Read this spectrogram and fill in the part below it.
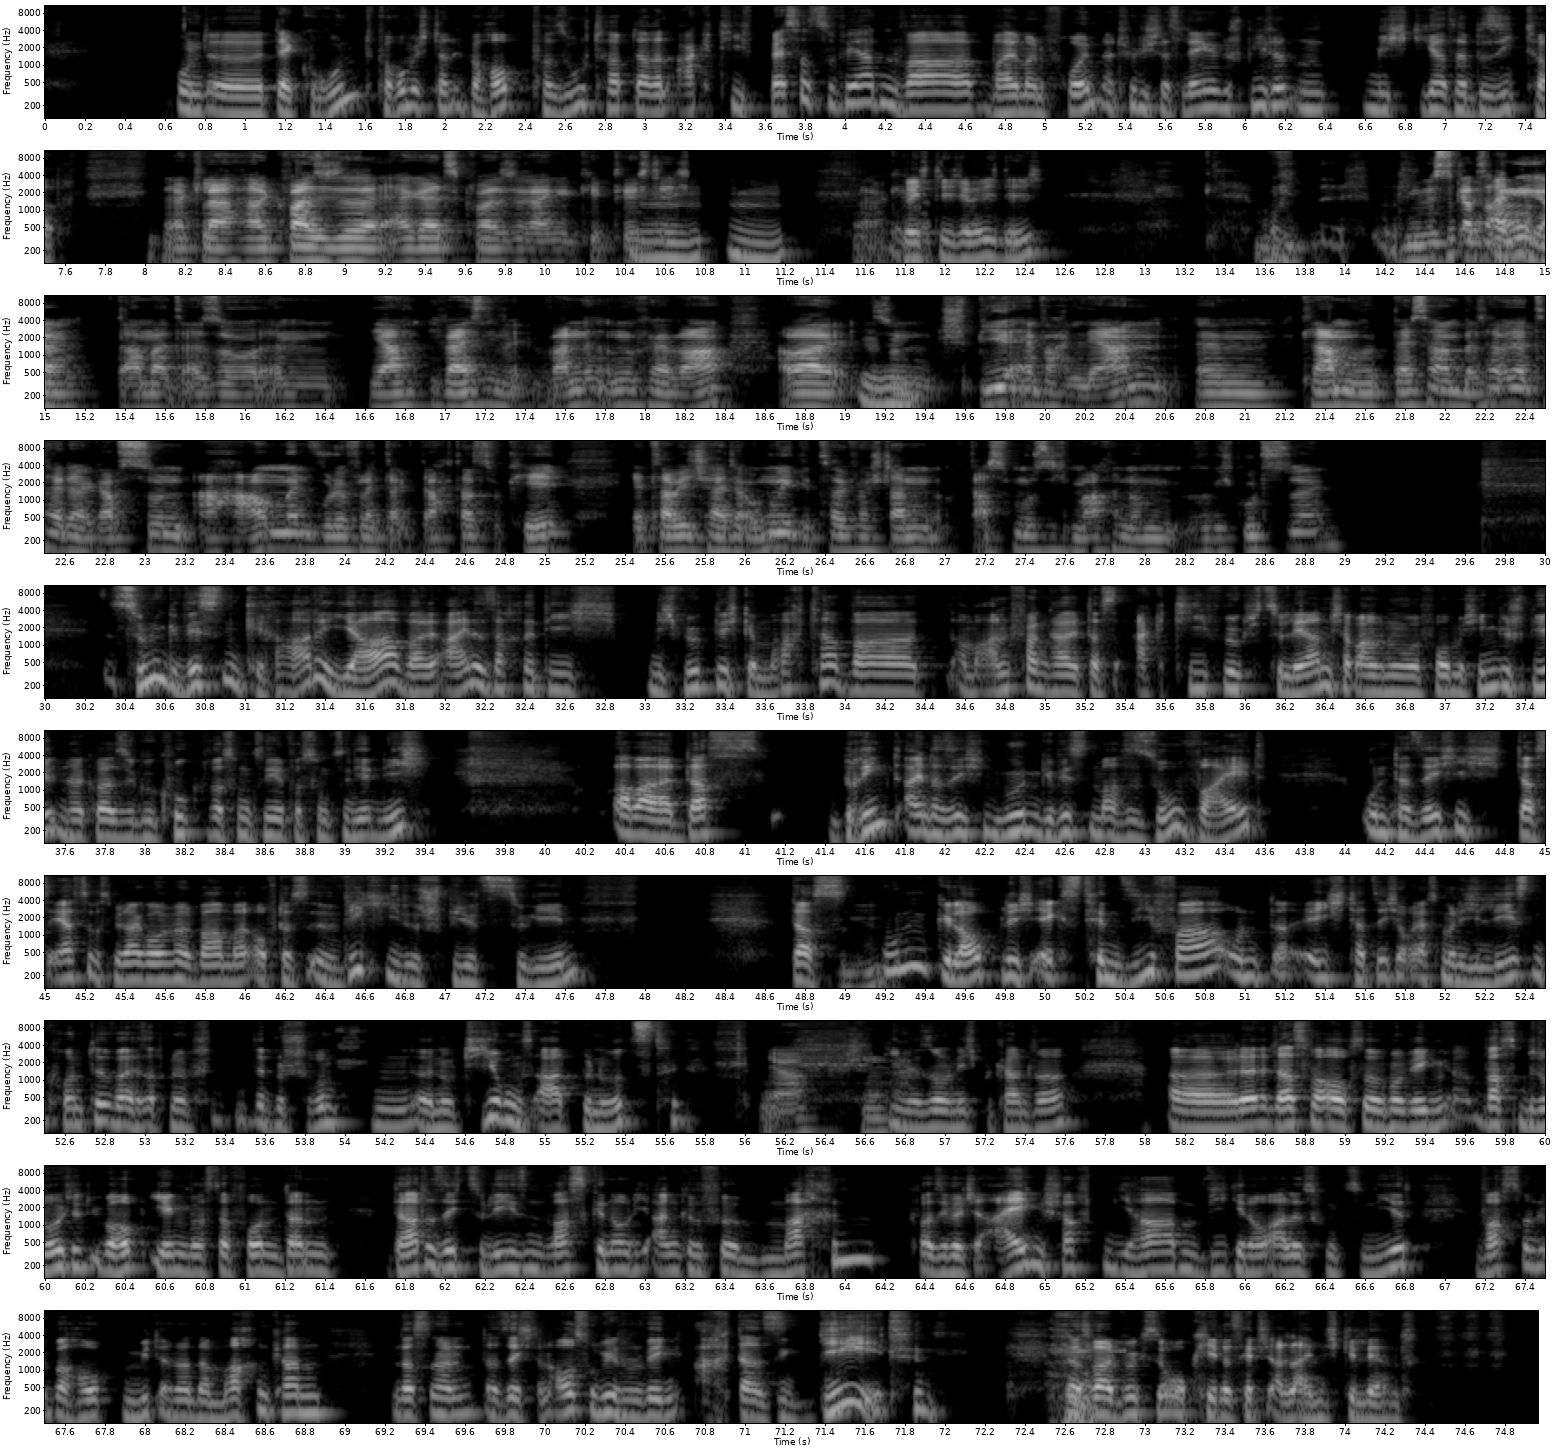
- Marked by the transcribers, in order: stressed: "Wiki"; chuckle; "bestimmten" said as "beschrimmten"; chuckle; chuckle; chuckle
- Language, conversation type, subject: German, podcast, Was hat dich zuletzt beim Lernen richtig begeistert?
